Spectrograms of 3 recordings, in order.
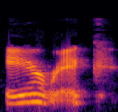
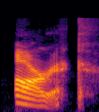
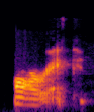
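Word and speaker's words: Aaric: Some important people to note is that we have uh, Cam or Eric Greycastle. Eric, is that how the audiobook pronounced it? Auric. Auric.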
